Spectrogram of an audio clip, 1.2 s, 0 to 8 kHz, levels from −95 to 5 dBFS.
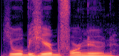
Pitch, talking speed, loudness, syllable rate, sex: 100 Hz, 305 wpm, -16 LUFS, 8.3 syllables/s, male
